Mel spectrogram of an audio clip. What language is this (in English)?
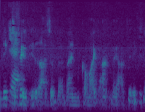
Danish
